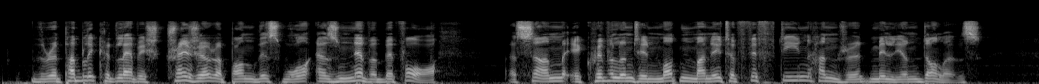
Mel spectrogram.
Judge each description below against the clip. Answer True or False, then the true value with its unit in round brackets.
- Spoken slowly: True (125 wpm)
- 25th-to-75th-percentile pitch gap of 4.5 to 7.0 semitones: False (4.1 semitones)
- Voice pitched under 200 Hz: True (135 Hz)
